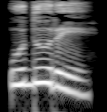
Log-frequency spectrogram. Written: ಉದುರೆ

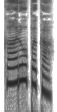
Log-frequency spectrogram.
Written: ಖರಪಾಕ

